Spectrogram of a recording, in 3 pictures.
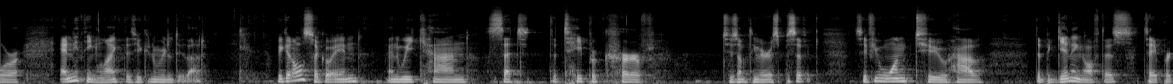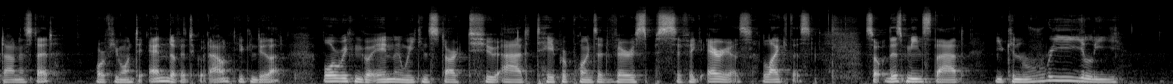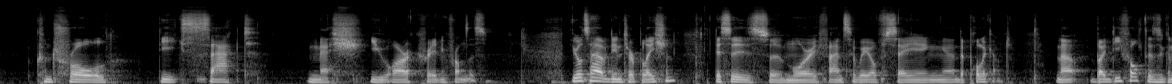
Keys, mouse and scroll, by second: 2.5 double click, 3.6 Return, 4.9 1, 5.0 Return, 6.4-8.5 scroll down 1, 20.8 alt+click, 28.5 scroll, 28.5-30.5 scroll down 1, 31.4-33.4 scroll down 1.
